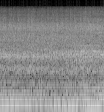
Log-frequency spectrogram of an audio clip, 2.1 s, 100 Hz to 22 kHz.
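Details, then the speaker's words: Rotax 503 two-stroke on an aircraft, cold start after a new 12-volt fuel pump and all-new fuel lines were fitted, pump switched off: deep, even idle with no sputter, about 1800 rpm. Expected near 2000 rpm when warm. "Nice and smooth idle, no sputtering, very smooth."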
